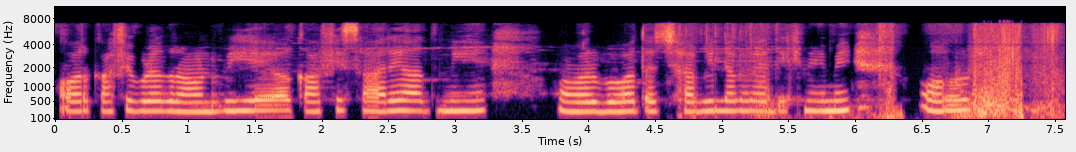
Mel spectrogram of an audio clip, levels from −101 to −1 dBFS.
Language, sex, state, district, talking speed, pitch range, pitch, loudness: Hindi, female, Bihar, Supaul, 175 wpm, 245-260 Hz, 255 Hz, -16 LUFS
